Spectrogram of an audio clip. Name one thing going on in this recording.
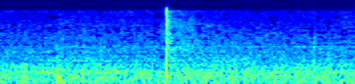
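A pneumatic coupling snaps with a sharp click.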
